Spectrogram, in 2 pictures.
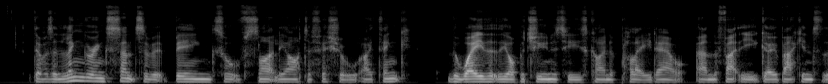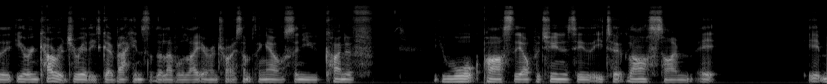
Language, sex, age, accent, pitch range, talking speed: English, male, 30-49, British, 110-125 Hz, 225 wpm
